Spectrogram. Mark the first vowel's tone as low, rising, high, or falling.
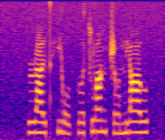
rising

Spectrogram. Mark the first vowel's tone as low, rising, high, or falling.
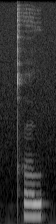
high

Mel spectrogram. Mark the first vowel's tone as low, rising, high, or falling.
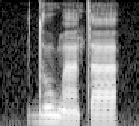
high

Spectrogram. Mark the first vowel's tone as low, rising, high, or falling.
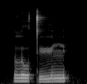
falling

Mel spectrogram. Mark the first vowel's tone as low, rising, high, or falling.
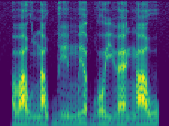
low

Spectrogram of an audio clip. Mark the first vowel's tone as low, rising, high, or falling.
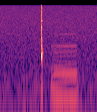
low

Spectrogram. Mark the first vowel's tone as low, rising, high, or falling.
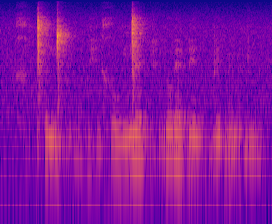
low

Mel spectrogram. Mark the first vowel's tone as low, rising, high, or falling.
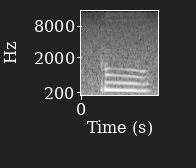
high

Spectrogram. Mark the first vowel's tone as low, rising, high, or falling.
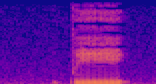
high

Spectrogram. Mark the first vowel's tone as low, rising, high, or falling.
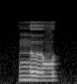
high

